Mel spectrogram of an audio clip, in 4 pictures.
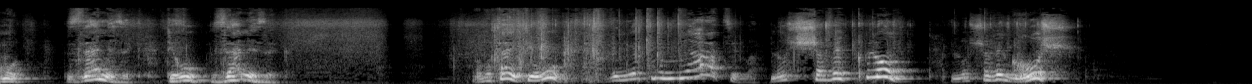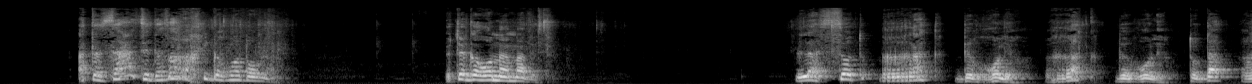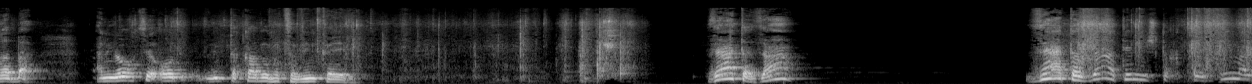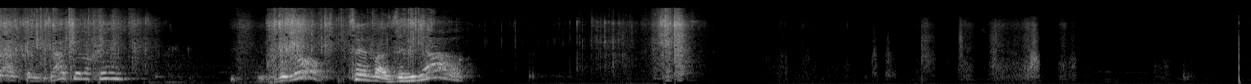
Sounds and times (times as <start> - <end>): Speech: 0.0 - 2.9, 4.7 - 10.8, 13.3 - 15.5, 17.0 - 18.2, 20.4 - 28.8, 32.0 - 33.3, 35.3 - 39.2, 39.8 - 42.4
Crumpling, crinkling: 4.4 - 11.0, 12.6 - 15.6, 17.8 - 21.0, 26.1 - 31.6, 35.4 - 48.4.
